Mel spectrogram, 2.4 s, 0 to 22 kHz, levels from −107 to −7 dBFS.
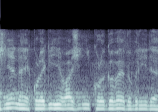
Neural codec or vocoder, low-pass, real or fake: none; 7.2 kHz; real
